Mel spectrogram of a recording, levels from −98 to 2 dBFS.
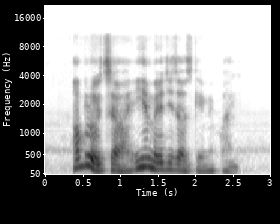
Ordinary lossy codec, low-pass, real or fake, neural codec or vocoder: none; 10.8 kHz; fake; codec, 24 kHz, 1.2 kbps, DualCodec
